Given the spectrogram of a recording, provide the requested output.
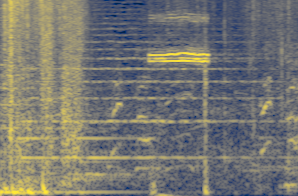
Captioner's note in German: Trillerpfiff; Jemand ruft etwas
